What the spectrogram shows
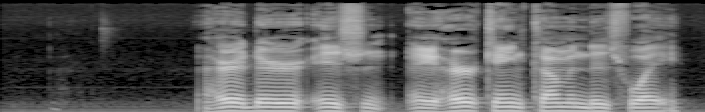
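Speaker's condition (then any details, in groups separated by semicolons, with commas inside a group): Cerebral palsy; congenital, no known medical cause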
